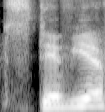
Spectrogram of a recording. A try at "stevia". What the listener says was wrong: It's stevia. You put the emphasis on the wrong syllable.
